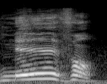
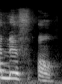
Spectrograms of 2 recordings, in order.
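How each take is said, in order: First: The end of neuf sounds like v. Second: The end of neuf sounds like f. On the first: The speaker calls it right. "on dit neuf ans" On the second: The speaker calls it wrong. "On ne dit pas neuf ans"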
